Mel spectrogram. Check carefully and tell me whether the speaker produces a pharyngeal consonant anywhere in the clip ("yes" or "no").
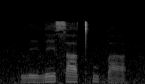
no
